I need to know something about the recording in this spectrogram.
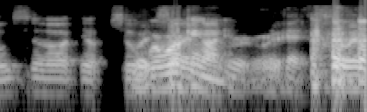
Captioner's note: laugh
